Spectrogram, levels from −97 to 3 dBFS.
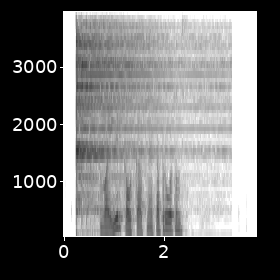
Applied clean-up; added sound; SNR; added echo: none; Hi-hat; -4 dB; none.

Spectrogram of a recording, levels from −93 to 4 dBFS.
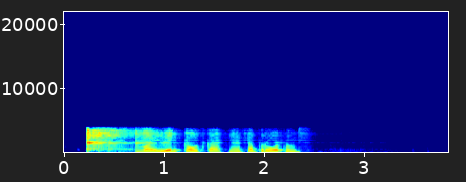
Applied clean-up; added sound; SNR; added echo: neural mask model RNNoise.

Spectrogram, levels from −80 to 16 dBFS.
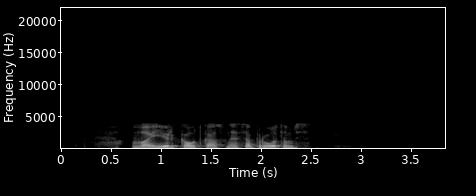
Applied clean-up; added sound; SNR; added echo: none; none; none; none.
